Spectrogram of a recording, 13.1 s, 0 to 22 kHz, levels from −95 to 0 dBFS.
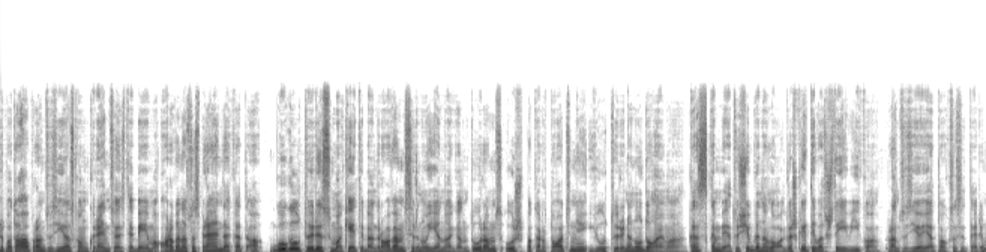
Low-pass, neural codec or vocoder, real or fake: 14.4 kHz; vocoder, 44.1 kHz, 128 mel bands, Pupu-Vocoder; fake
